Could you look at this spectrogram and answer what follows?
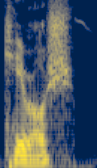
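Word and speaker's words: Queiroz: Carlos Quiroz has managed nice pronunciation.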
